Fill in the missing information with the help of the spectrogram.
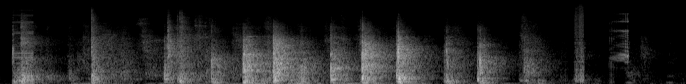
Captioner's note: feet stomping; ball thudding; static crackling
